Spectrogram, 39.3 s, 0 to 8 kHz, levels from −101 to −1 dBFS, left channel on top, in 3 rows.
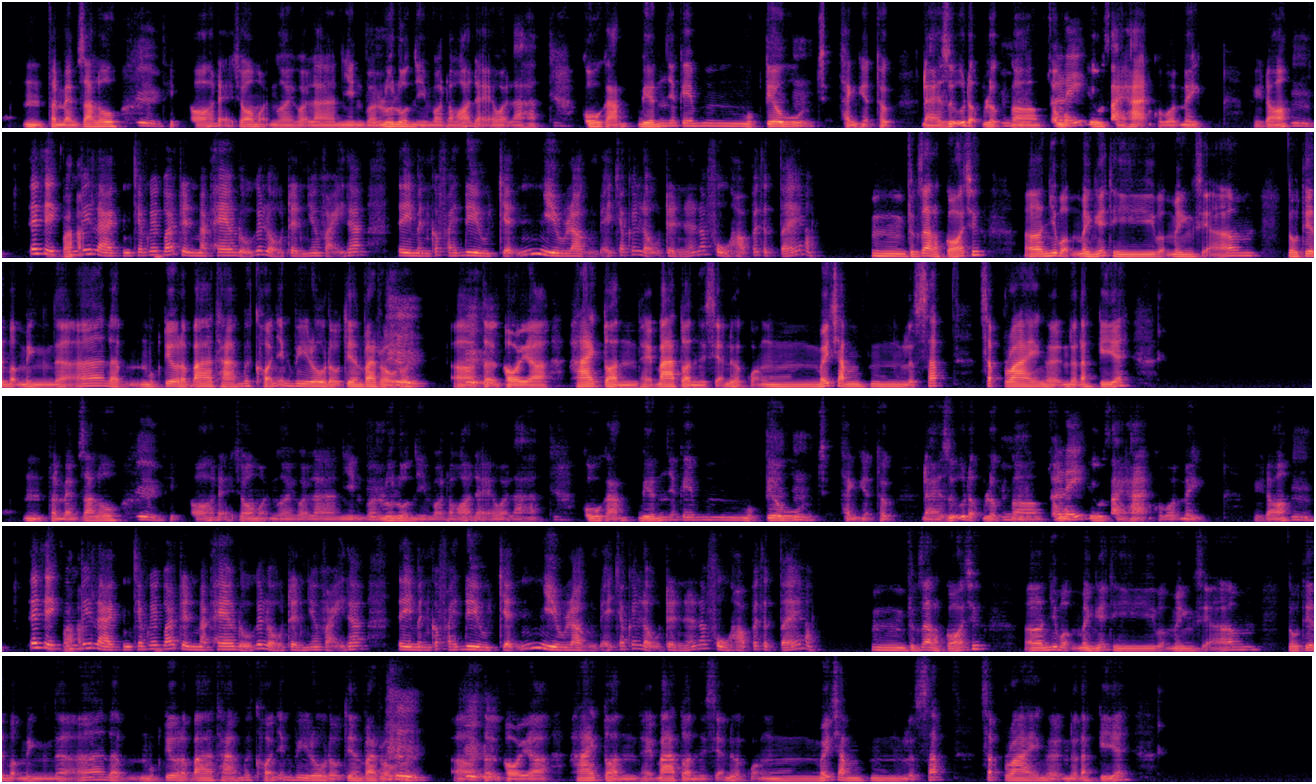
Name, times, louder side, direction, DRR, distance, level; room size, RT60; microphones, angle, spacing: voice 1, 0.2-1.4 1.9-8.0 8.4-8.9 9.2-12.0 12.5-12.9 13.7-13.8 21.8-22.9 23.3-25.7 26.0-30.3 30.8-35.6 36.0-37.9, left 6 dB, 75° left, 0.4 m, -34 dB
voice 2, 7.7-8.1 10.0-10.8 12.9-13.1 13.4-21.2 30.1-30.4 30.9-31.2, equal, 10° left, 0.6 m, -37 dB
6.4 x 2.3 x 2.5 m
head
